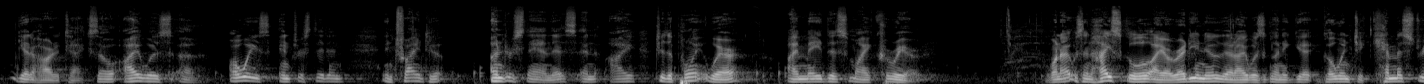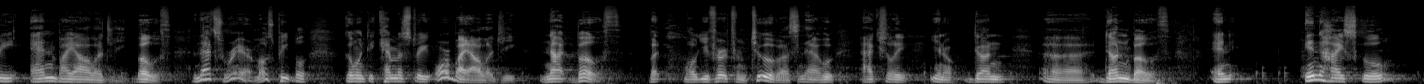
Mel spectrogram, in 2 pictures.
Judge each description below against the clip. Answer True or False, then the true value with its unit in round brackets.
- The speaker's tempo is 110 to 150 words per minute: False (170 wpm)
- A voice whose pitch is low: True (130 Hz)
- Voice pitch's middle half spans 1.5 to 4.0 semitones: True (3.5 semitones)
